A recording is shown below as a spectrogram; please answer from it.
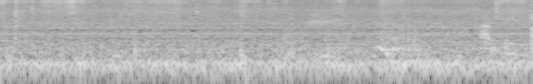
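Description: Steady low background hum with faint room noise.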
